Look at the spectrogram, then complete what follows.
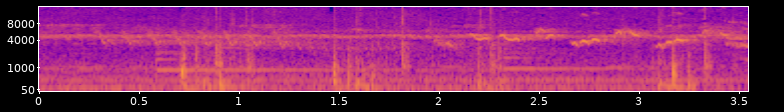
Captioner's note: footsteps on the wooden bridge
